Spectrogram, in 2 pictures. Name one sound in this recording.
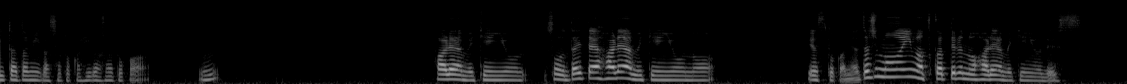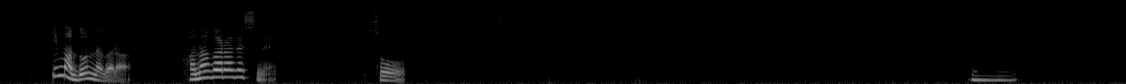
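A young woman talks close to the microphone in short bursts.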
